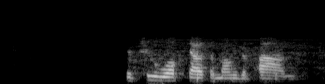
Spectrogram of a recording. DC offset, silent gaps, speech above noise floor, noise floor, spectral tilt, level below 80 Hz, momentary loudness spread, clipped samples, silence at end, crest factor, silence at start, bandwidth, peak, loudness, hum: under 0.1%; none; 55 dB; -76 dBFS; -4.5 dB/octave; -68 dBFS; 15 LU; under 0.1%; 0.3 s; 20 dB; 1.25 s; 3.7 kHz; -4 dBFS; -22 LUFS; none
